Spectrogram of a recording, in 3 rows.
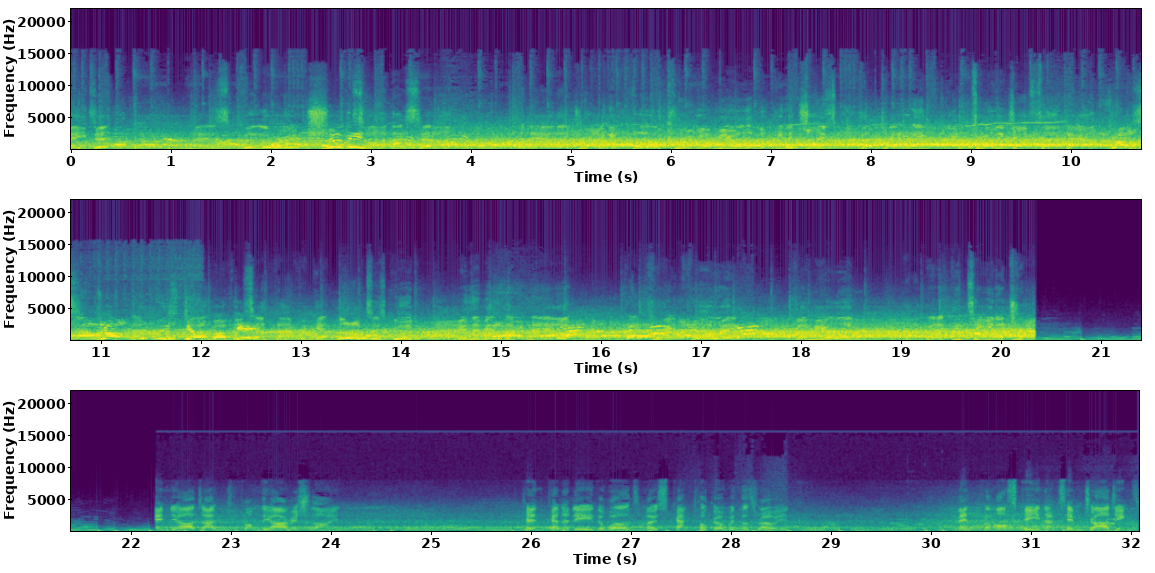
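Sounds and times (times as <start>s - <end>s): stadium crowd voices: 0.0s - 20.4s, 22.3s - 32.0s
background music with low beat: 0.0s - 32.0s.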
